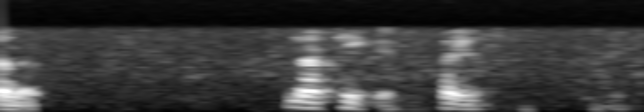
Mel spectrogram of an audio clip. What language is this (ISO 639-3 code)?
ben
